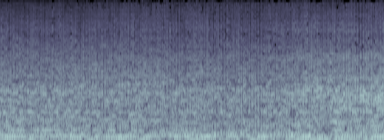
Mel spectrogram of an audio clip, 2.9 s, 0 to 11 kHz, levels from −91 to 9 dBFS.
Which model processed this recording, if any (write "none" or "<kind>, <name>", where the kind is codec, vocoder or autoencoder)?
vocoder, BigVGAN v2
